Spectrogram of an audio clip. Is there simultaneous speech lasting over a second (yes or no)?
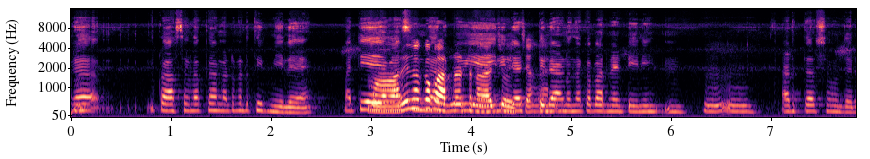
yes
